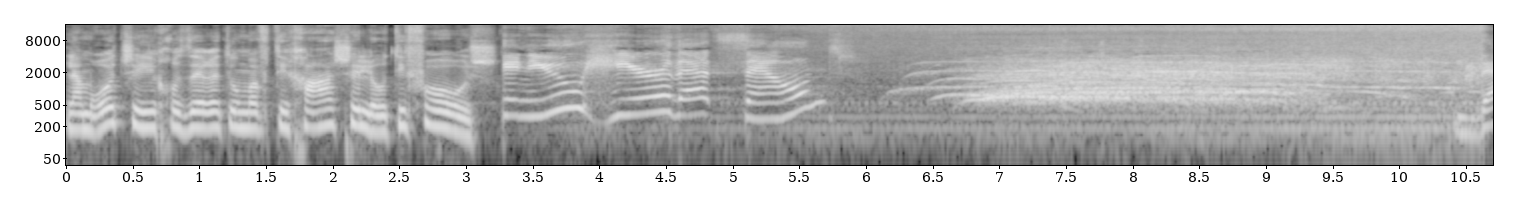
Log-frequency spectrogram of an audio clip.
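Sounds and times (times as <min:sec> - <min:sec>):
speech: 0:00.0 - 0:05.9, 0:10.4 - 0:10.7
large crowd cheering at political rally: 0:06.2 - 0:10.7.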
